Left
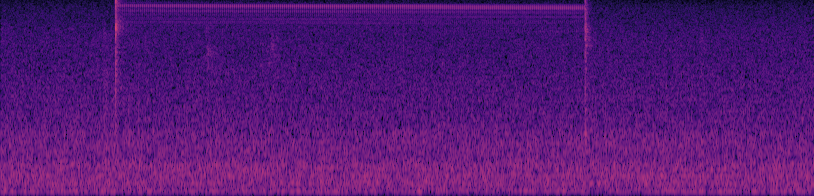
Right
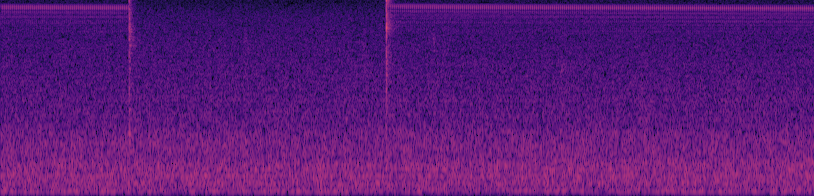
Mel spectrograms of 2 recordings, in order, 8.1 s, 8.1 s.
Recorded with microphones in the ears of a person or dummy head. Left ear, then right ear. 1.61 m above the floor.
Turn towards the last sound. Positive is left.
No sound to turn to.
